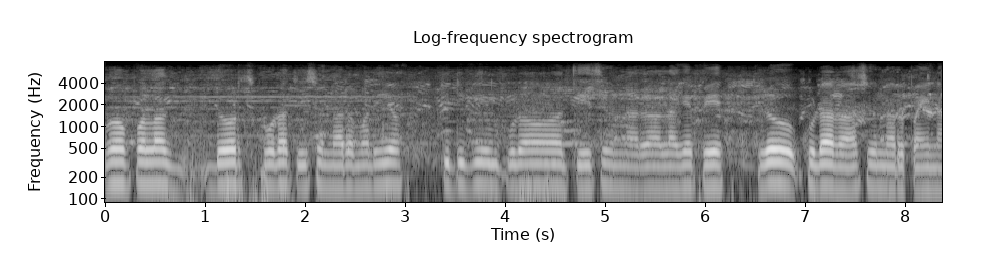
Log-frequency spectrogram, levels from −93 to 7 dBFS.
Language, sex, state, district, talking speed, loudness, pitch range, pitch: Telugu, male, Andhra Pradesh, Sri Satya Sai, 105 wpm, -19 LUFS, 145-155 Hz, 150 Hz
